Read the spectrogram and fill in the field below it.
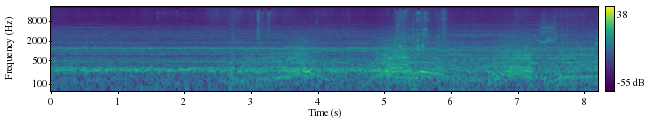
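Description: Mercedes S500 W140 sedan accelerating hard, a steady engine drone inside the cabin that swells and roughens midway, with faint rattles and no talk.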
